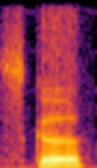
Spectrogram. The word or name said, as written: ce que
